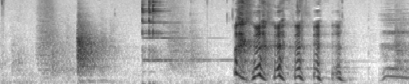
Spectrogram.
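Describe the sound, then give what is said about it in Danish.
A single bright clink of champagne glasses touching in a toast at the start of a meal, leaving a clear ringing tone that hangs for about a second before laughter and voices break in. “Må jeg ikke starte med at skåle med dig lige til?”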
